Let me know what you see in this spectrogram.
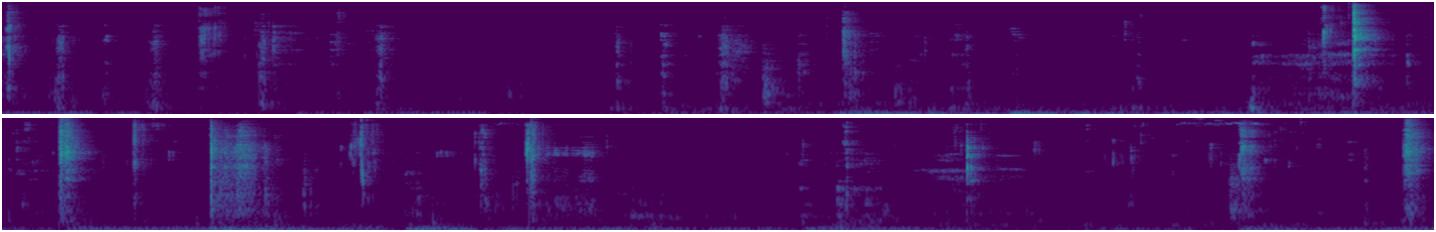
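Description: Close-miked chewing of Chapagetti jjajang noodles with wet mouth clicks. Around the middle, a run of louder sharp sounds as chopsticks stir and lift the saucy noodles in the pan.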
